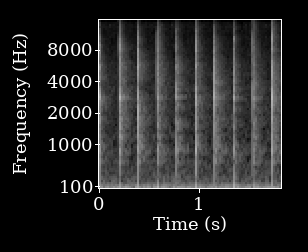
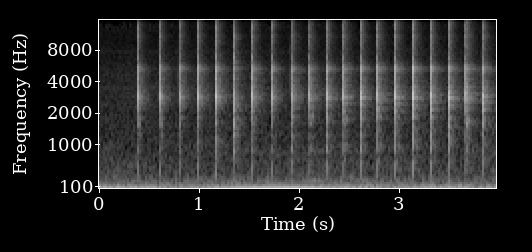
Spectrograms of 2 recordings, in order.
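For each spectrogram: First: Nine quick, dry clicks with no ring at all: soft printed resin parts tapped together, damping each hit. Second: Quick bright clicks near 3 kHz, each dying at once: two hard resin prints tapped end to end.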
